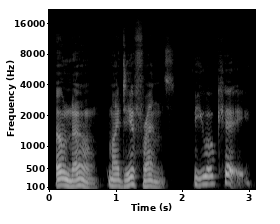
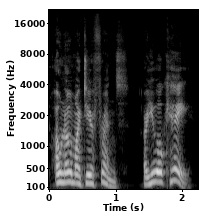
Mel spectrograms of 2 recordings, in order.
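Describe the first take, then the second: First: It is said in a poised, toned-down way. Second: It is said in a loud, panicked scream.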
